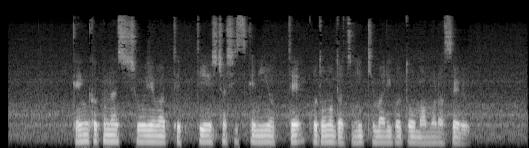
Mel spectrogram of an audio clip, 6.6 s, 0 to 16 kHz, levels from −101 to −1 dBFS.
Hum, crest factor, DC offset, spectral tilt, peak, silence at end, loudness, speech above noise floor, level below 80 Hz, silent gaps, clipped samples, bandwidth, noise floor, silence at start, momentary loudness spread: none; 18 dB; under 0.1%; -7 dB/octave; -4 dBFS; 0.75 s; -23 LUFS; 27 dB; -60 dBFS; none; under 0.1%; 11.5 kHz; -50 dBFS; 0.9 s; 8 LU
